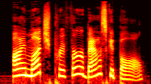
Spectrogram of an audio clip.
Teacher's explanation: Notice how much is stressed to show that the speaker really likes basketball.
